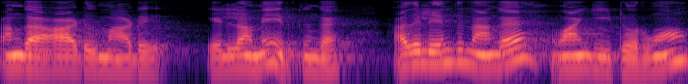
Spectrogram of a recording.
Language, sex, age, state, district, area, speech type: Tamil, female, 60+, Tamil Nadu, Tiruchirappalli, urban, spontaneous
